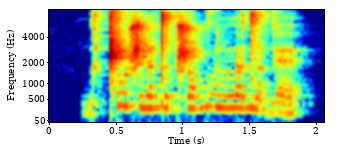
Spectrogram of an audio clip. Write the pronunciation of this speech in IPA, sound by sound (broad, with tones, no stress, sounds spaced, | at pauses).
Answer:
ɡ ʌ˩ ǁ u˥˧ ʂ i˧˥ ɐ̯ d ə˧˩˧ b ʂ ɔ˧˥ ɡ u˥˧ lː ʌ˧˥ d i˩ ɐ̯ ɡ ɛ˧˩˧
